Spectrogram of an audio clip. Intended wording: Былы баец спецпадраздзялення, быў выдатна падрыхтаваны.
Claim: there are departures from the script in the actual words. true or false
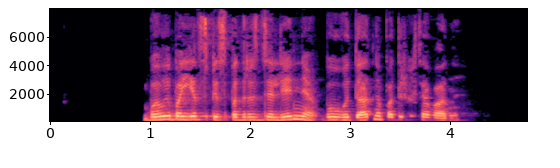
false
